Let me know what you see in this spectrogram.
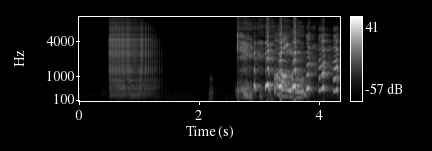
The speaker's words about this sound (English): I'm testing out some like sound effects. So like when you get it wrong, you buzz it.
